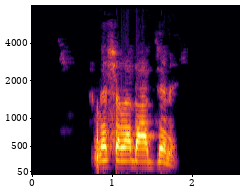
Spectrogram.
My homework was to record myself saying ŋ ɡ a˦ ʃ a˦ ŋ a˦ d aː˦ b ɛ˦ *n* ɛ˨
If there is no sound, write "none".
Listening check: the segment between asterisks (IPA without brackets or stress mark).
n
